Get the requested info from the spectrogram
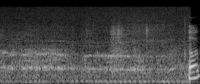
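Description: A rooster crowing: one long, drawn-out call.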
